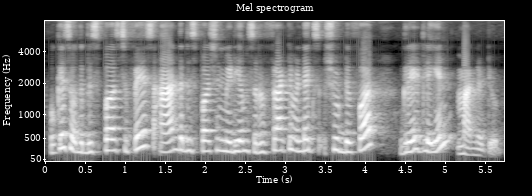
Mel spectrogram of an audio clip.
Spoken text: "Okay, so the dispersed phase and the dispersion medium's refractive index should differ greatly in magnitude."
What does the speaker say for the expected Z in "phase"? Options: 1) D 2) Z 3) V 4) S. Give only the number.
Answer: 4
